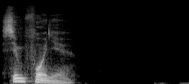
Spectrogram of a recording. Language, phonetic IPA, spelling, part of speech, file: Russian, [sʲɪmˈfonʲɪjə], симфония, noun, Ru-симфония.ogg
- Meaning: 1. symphony 2. concordance (type of alphabetical index)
